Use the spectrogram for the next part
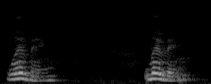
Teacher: Living has a stress on the first syllable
